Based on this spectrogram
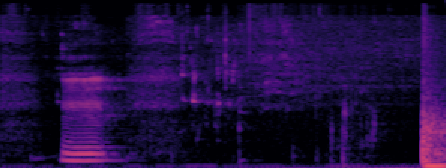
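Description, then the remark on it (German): Someone takes a quick sip of water in a home office. Faint slurping and small wet drips follow a brief humming tone, and a louder rustle cuts in at the very end. “Ich nehme jetzt mal schnell einen Schluck Wasser.”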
